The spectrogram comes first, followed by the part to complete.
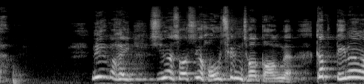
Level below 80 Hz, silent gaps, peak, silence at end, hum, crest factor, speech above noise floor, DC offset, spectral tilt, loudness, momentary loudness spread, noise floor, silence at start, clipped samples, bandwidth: -48 dBFS; none; -4 dBFS; 0 s; none; 14 dB; 36 dB; under 0.1%; -4 dB/octave; -18 LUFS; 5 LU; -53 dBFS; 0 s; under 0.1%; 16 kHz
